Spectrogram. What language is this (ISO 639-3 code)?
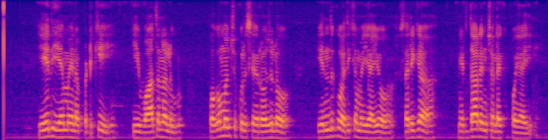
tel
